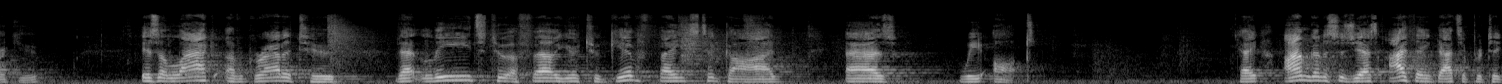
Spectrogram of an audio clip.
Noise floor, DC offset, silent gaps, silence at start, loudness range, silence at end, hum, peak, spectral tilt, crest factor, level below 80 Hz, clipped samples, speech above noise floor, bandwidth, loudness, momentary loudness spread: -52 dBFS; under 0.1%; none; 0 s; 7 LU; 0 s; none; 0 dBFS; -5 dB/octave; 24 dB; -54 dBFS; under 0.1%; 29 dB; 11.5 kHz; -23 LUFS; 15 LU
